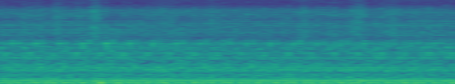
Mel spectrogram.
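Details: Vauxhall Astra J after a fuel filter change, with the fuel system primed by cycling the ignition two to three times before starting. Smooth, even idle with a steady low beat and no misses, knocks or hunting; the engine runs healthy.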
